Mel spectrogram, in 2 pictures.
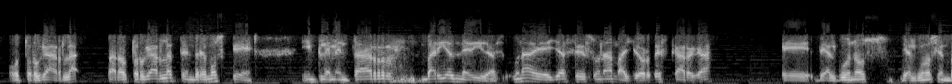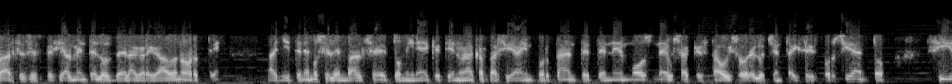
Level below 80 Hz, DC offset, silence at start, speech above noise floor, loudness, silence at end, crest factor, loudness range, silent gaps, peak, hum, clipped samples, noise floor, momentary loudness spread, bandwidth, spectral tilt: -58 dBFS; under 0.1%; 0.1 s; 36 dB; -19 LUFS; 0 s; 16 dB; 1 LU; none; -4 dBFS; none; under 0.1%; -55 dBFS; 4 LU; 13 kHz; -5 dB/octave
